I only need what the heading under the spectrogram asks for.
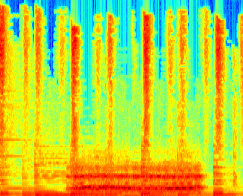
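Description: A goat gives one long, loud, wavering bleat lasting well over a second, close by, with short harsh bursts just before and after it and no voices.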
